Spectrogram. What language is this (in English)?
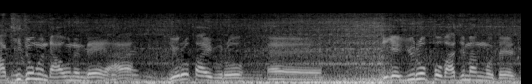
Korean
